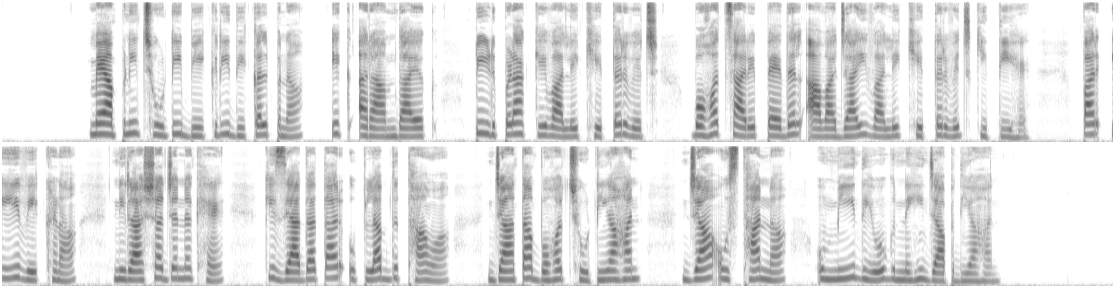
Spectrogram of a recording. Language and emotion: Punjabi, sad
